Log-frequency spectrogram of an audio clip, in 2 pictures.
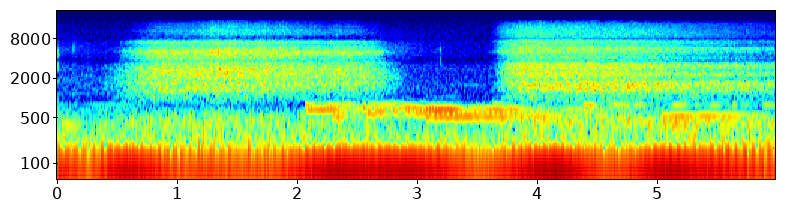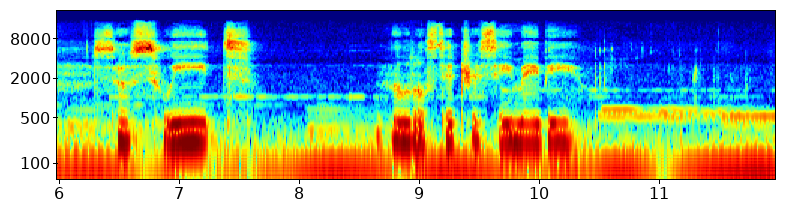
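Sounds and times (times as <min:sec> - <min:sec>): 
low hum: 0:00.0 - 0:11.9
person sniffing flowers with deep breaths through the nose: 0:00.5 - 0:03.0, 0:03.7 - 0:06.1
speech: 0:06.4 - 0:07.6, 0:08.8 - 0:10.4.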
